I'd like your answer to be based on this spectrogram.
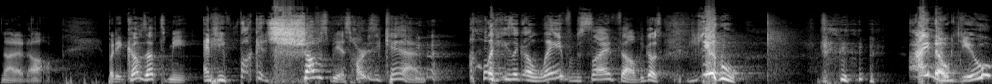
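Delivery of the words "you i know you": mock hyped, loud, very slow, drawn-out shout. Retelling how Danny DeVito came up and shoved him, imitating energetic Danny DeVito. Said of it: "he's like full of energy".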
